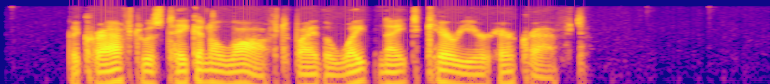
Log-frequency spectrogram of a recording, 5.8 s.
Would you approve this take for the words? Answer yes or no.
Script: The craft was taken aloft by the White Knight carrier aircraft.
yes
